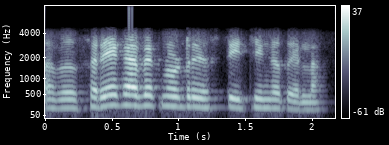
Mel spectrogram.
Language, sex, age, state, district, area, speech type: Kannada, female, 45-60, Karnataka, Gulbarga, urban, conversation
